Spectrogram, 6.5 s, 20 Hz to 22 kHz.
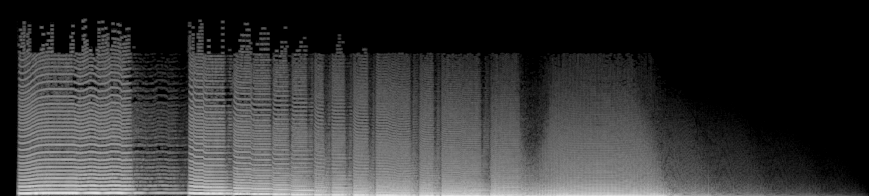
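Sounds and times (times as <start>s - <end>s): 
saw lead synth: 0.2s - 5.4s.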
